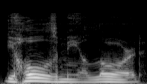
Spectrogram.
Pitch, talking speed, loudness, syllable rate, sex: 120 Hz, 165 wpm, -17 LUFS, 3.7 syllables/s, male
